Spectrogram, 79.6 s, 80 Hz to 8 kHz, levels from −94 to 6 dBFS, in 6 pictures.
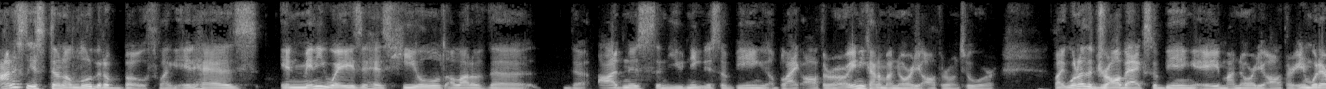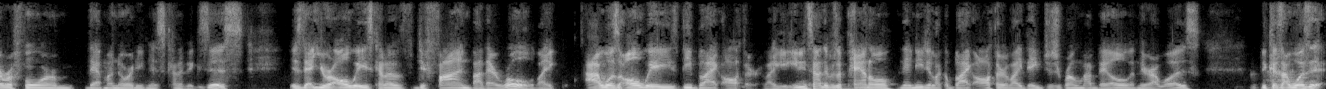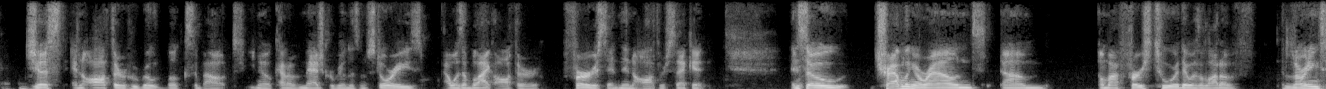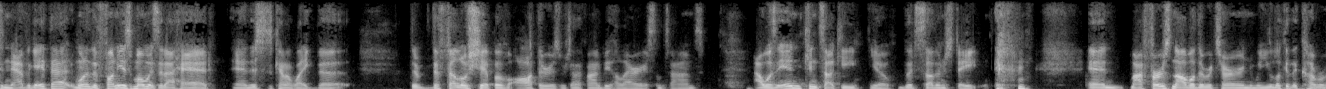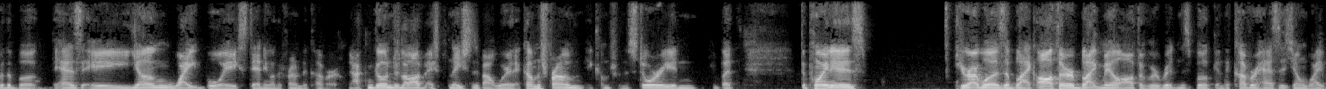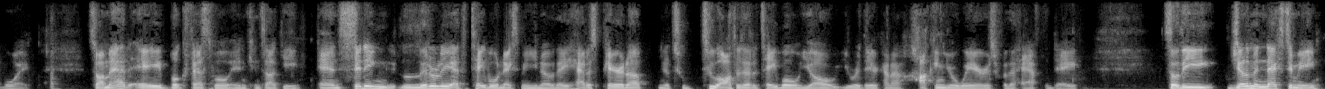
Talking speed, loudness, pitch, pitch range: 230 wpm, -21 LUFS, 115 Hz, 100-130 Hz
